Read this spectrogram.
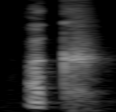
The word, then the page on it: akw: apatani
